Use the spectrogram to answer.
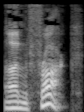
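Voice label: "unfrock", English, uk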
